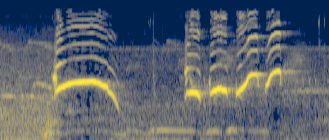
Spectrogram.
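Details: Cold-season singing by a male laughingthrush, accompanied by female calls, meant to stir young birds; one long arched whistle, then four short upward-slurred whistled notes in quick succession.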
